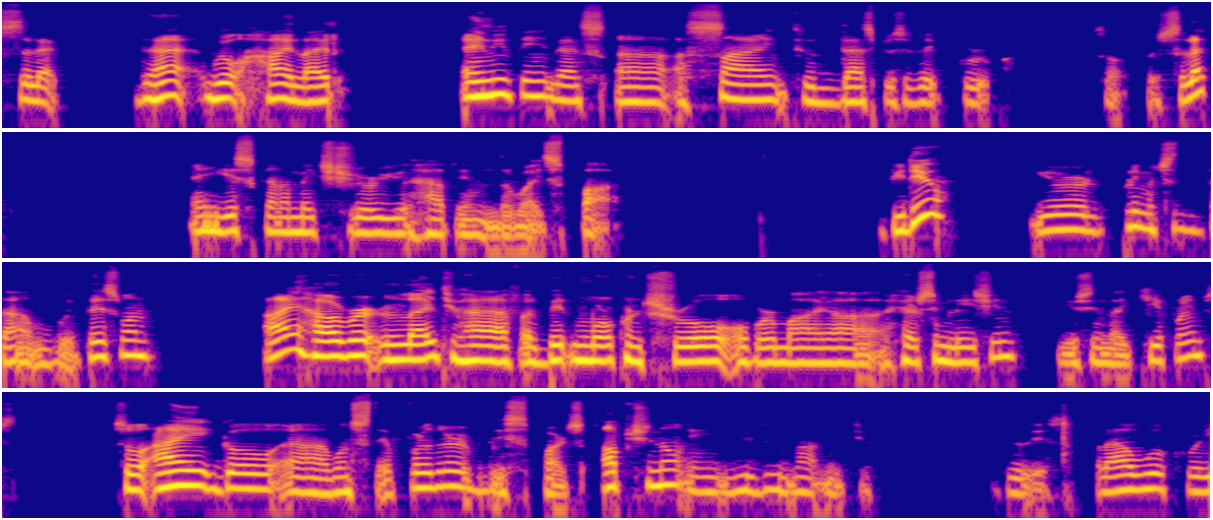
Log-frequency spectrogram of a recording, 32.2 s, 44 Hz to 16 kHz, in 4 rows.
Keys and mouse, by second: 7.7 click, 8.5-12.3 middle drag, 13.1 middle click, 16.4 click, 17.5-18.5 middle drag, 28.2 a.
